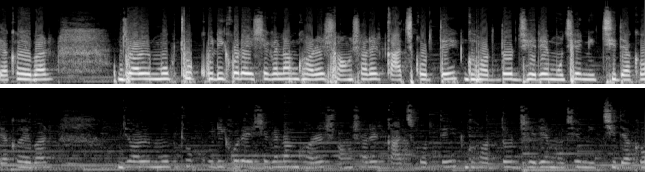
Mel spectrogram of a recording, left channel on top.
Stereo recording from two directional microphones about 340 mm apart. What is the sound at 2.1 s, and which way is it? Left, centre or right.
Speech, left.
